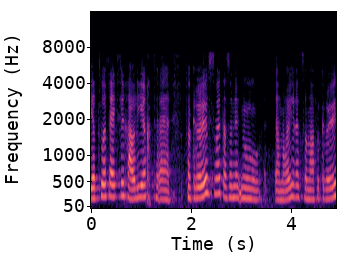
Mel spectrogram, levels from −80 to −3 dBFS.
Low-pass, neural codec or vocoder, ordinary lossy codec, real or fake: 7.2 kHz; codec, 16 kHz, 4 kbps, FreqCodec, smaller model; AAC, 96 kbps; fake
